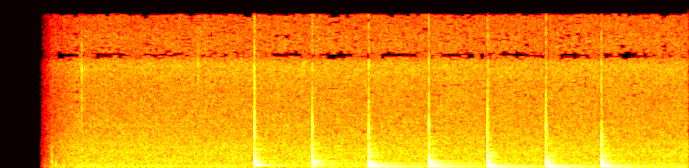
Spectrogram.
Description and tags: el sonido de una tapa de metal golpeada
the sound of metal cover been hit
